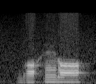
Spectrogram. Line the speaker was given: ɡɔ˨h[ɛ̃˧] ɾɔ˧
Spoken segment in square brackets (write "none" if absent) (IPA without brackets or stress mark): ɛ̃˧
